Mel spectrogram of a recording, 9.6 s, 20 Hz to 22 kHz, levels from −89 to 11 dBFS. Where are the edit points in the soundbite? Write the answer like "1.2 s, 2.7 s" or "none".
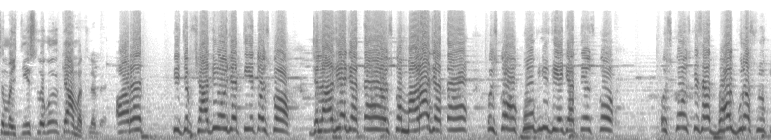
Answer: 1.3 s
